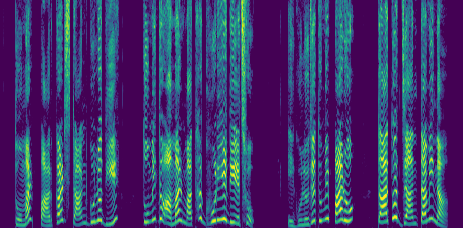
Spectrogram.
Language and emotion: Bengali, surprised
